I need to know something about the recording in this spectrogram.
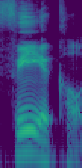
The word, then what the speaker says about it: vehicle: 여기 H 발음 하지 말고 vehicle 이렇게 읽고요.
